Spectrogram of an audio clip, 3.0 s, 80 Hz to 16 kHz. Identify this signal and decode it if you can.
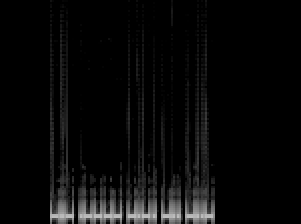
Morse code, heard as a keyed tone, about 49 wpm, 700 Hz. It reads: K1CDX
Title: Call Signs - 50wpm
